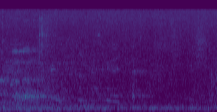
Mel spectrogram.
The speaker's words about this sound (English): Oh, you don't have to clap on that one. That's okay.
